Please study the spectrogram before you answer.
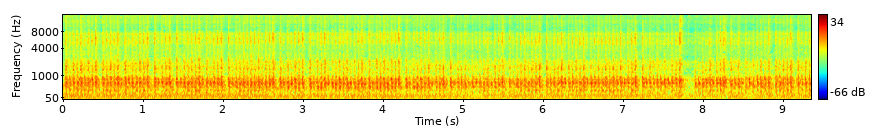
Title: Toyota Prius 1.5 Hybrid 2009: Rattling, Misfire P0304 DTC Troubleshooting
